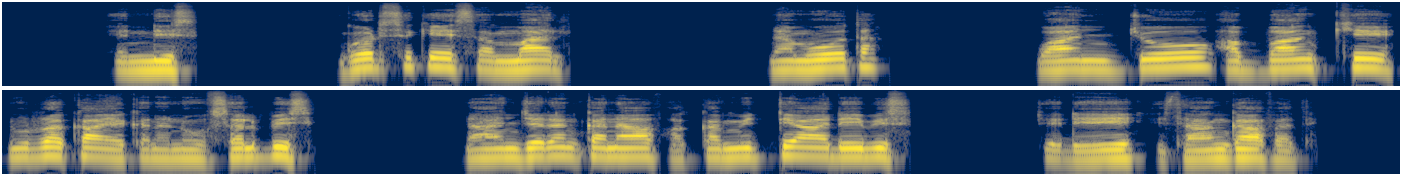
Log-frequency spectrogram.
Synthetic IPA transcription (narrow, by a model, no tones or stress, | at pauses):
ʔɪnːɪs | ɡɔɾsɪke̞ːsːɐmaːl | nɐmo̞ːt̪ɐ | waːnd͡ʒoːɐbːaːŋkʰeːnʊrːɐkaːʔɛkɐnɐnuːfsɐlbɪsɛ̥ | naːnd͡ʒɛᶑɐŋkɐnaːfɐkːɐmɪt̪ːɪaːd̪e̞ːbɪs | d͡ʒɛᶑeːɪsaːŋɡaːfɐt̪ɛ̥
